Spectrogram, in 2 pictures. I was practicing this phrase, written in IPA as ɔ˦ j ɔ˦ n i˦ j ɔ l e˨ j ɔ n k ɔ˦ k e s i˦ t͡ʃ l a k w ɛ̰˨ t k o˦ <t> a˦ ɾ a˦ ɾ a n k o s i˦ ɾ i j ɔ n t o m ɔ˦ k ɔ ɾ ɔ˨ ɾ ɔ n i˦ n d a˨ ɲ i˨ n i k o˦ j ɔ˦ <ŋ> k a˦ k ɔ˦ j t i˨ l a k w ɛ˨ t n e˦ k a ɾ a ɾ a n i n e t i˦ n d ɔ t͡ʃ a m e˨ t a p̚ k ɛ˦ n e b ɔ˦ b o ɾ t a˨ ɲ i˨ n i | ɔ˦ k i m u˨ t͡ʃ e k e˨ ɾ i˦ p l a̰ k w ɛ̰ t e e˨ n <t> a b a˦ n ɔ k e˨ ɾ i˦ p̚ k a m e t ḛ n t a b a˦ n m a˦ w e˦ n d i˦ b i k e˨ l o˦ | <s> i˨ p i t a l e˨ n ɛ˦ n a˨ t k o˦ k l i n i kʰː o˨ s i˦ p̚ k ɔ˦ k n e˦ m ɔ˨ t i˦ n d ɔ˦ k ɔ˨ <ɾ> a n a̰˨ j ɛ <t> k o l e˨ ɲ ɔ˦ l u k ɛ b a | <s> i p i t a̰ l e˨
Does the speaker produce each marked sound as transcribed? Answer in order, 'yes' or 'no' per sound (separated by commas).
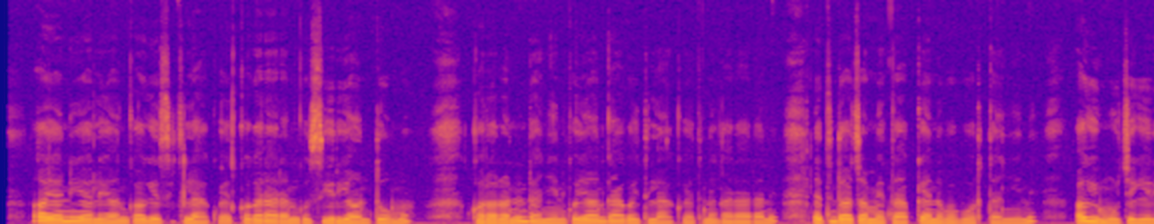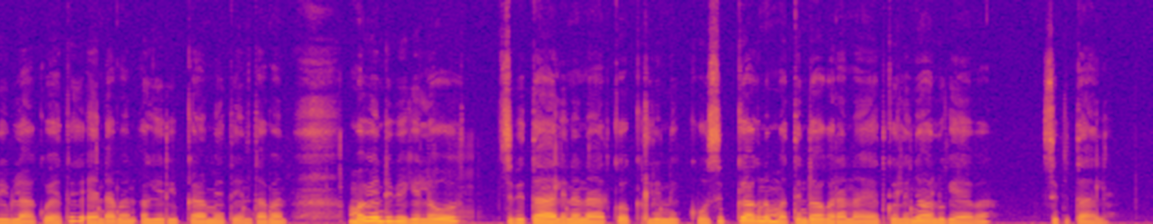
no, no, no, yes, yes, yes, yes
